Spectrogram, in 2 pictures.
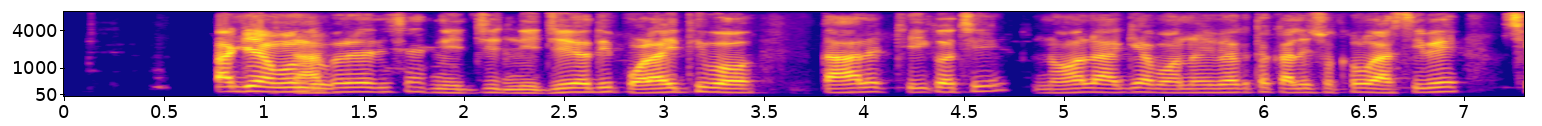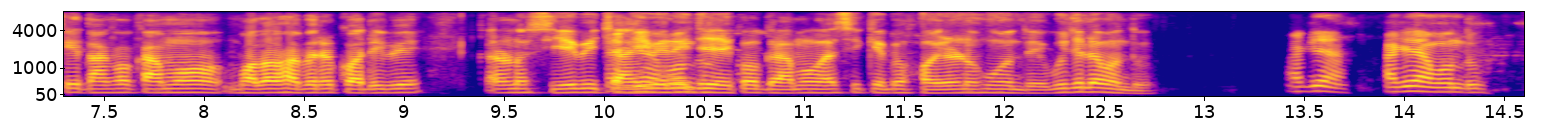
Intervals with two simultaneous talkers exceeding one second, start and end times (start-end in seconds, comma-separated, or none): none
